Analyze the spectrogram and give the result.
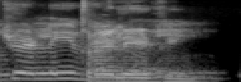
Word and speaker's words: Treliving: A vida inteira pedindo Fire Triveling. – Treliving. – Treliving. Eu sempre troco as sílabas.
